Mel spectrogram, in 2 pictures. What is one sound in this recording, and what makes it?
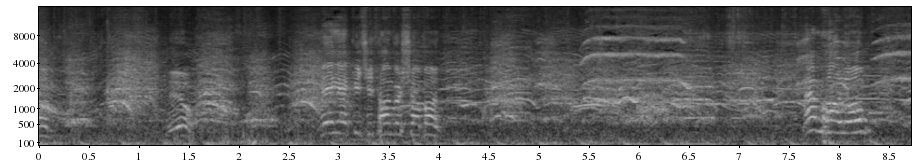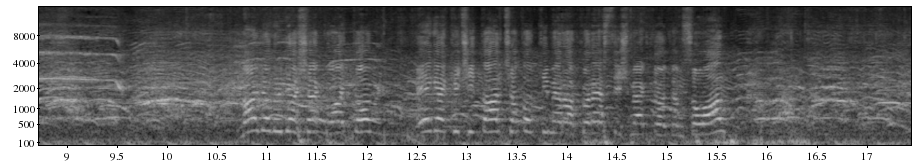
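A man sings animatedly through loudspeakers outdoors.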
